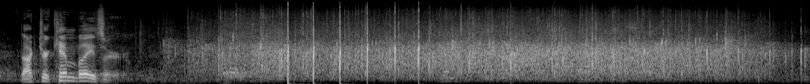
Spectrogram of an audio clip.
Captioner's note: applause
